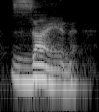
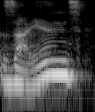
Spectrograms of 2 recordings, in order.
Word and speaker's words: Zion: It's pronounced Zion, not Zion, not Zions.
